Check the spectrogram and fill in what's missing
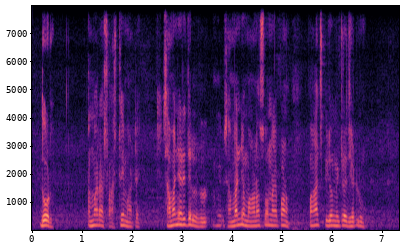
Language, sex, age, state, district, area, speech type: Gujarati, male, 18-30, Gujarat, Junagadh, urban, spontaneous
